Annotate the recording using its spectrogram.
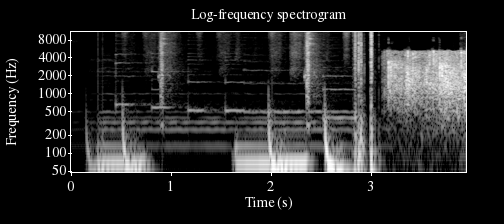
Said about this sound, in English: Yes, I still give him applause every time I bring up his name.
